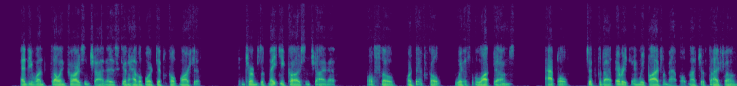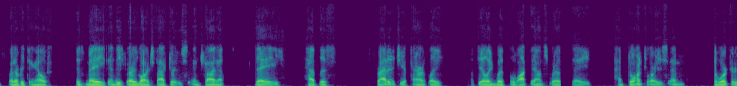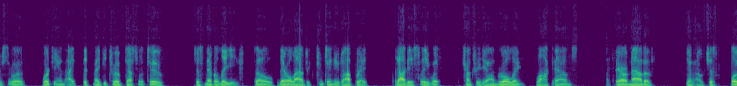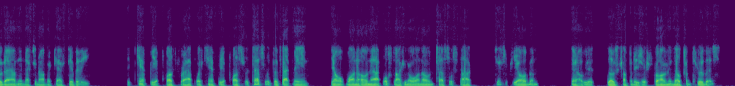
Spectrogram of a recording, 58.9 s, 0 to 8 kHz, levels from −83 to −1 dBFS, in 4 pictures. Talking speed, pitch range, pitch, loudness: 155 wpm, 80-90 Hz, 85 Hz, -25 LUFS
